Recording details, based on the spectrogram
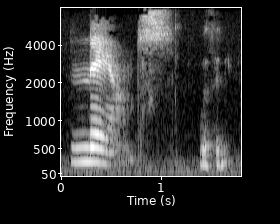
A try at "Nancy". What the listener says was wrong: With a Y at the end. Nancy.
